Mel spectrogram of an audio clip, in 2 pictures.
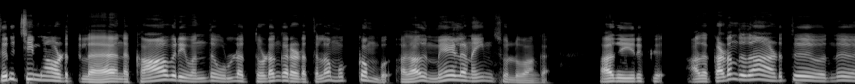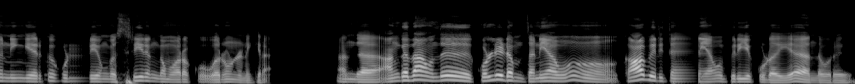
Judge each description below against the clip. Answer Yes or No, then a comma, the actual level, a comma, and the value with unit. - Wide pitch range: Yes, wide, 5.9 semitones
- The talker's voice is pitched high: No, medium, 150 Hz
